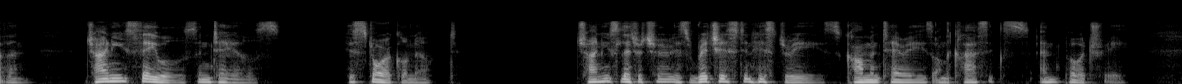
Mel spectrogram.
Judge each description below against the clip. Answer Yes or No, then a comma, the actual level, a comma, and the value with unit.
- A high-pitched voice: No, low, 105 Hz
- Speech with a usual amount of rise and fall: Yes, average, 4.2 semitones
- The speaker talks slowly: Yes, slow, 95 wpm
